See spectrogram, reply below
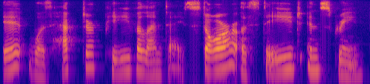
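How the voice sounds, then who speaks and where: A woman reading a children's picture book aloud like a teacher, in a deliberate, expressive storytelling way. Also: mid-range voice.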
